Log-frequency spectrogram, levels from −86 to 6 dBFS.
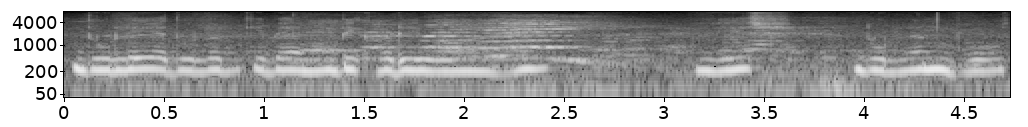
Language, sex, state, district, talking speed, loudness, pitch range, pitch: Hindi, female, Haryana, Charkhi Dadri, 140 wpm, -13 LUFS, 220-230 Hz, 225 Hz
